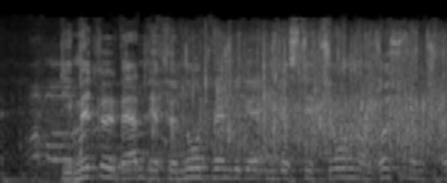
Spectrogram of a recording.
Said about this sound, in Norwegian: Hele parlamentet reiser seg og gir han stående applaus.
